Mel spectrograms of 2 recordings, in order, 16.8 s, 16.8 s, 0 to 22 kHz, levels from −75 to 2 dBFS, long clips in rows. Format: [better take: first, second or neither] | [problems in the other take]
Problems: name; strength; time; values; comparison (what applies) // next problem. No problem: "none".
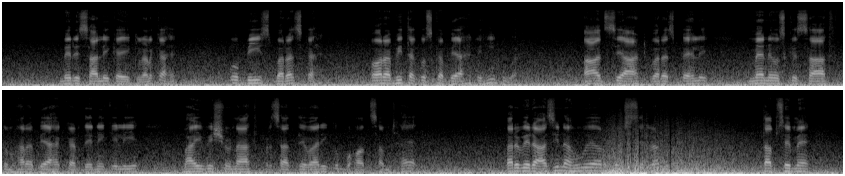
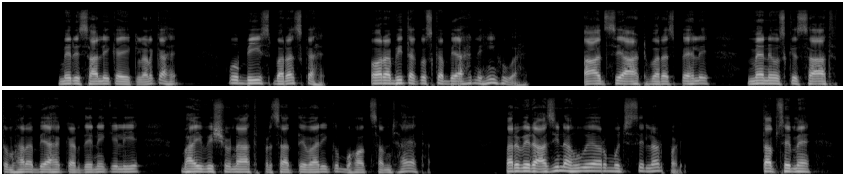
second | wind noise on the microphone; heavy; 9 dB below the speech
